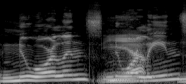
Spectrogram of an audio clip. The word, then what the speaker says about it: New Orleans: You said New Orleans. New Yep. Orleans. Narlands.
